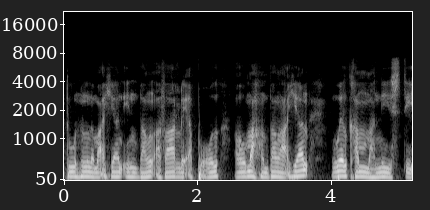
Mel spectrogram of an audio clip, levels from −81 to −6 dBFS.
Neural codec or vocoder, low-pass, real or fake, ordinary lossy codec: none; 7.2 kHz; real; none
